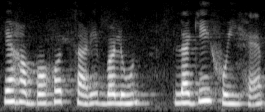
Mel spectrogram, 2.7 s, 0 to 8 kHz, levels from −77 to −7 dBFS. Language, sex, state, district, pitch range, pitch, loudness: Hindi, female, Bihar, West Champaran, 240-275 Hz, 245 Hz, -15 LUFS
